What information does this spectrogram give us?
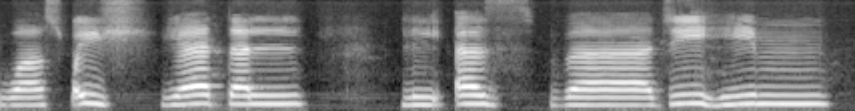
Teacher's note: واو کو ہم نے لمبا کھینچا ایک الف کی مقدار ، یہ درمیان میں آنے والے الف مدہ کی وجہ سے۔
